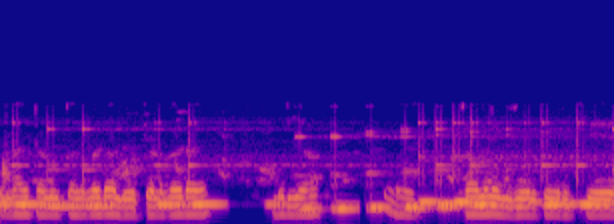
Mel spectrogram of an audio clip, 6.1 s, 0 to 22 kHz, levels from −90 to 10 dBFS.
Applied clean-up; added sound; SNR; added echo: none; Marimba, xylophone; -1 dB; none.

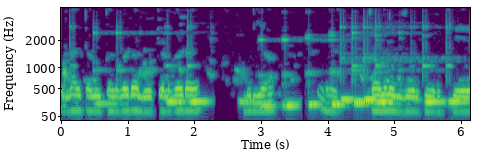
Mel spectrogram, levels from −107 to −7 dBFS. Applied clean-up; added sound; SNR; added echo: classical method Wiener filter.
